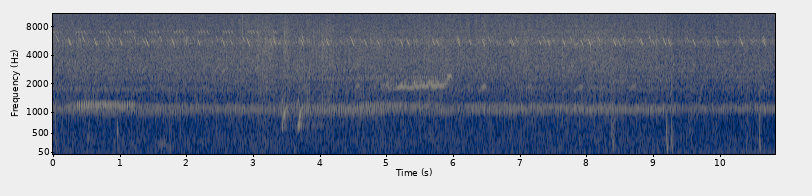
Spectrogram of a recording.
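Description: Night chorus of frogs and insects: a steady trilling drone with short high chirps repeating a few times a second. A couple of sharp clicks stand out about three and a half seconds in, and another comes near the end.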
